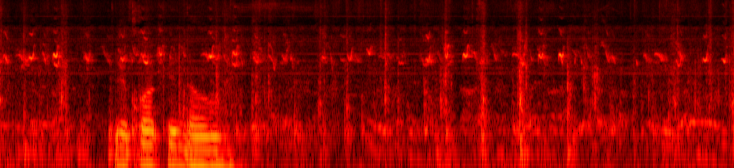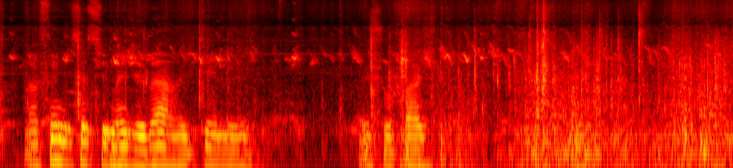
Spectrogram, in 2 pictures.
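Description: Many chicks peep and cheep close by.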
